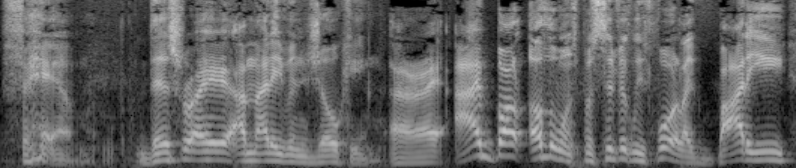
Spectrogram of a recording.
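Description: A middle-aged man hosts a podcast, chatting casually with an ad read mixed in, speaking briskly in a mid-range voice. He's an animated, laughing storyteller who keeps insisting, "I'm not even joking."

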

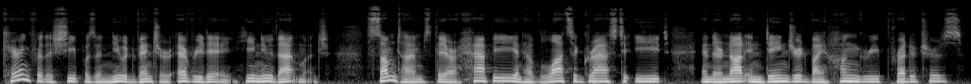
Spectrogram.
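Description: Male storyteller, gravelly voice, gentle measured read-aloud, dry close recording. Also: mid-range voice, no room sound. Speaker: storyteller and podcast host. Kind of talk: scripted story narration.

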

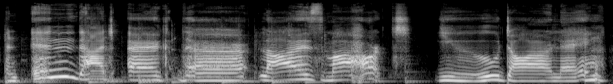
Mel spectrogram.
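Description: A woman voicing a gruff, slow-talking male giant in a storybook reading, stretching out his words. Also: animated, bright, forceful tone, faint music behind, exaggerated voice. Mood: confiding. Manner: slow, booming, drawn-out words.

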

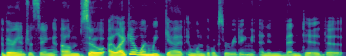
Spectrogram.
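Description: A woman's voice: sits low, fairly even intonation, a little fast, warm tone. A woman co-hosting a casual book podcast, chatty and thinking aloud with frequent ums. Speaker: podcast co-host.

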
